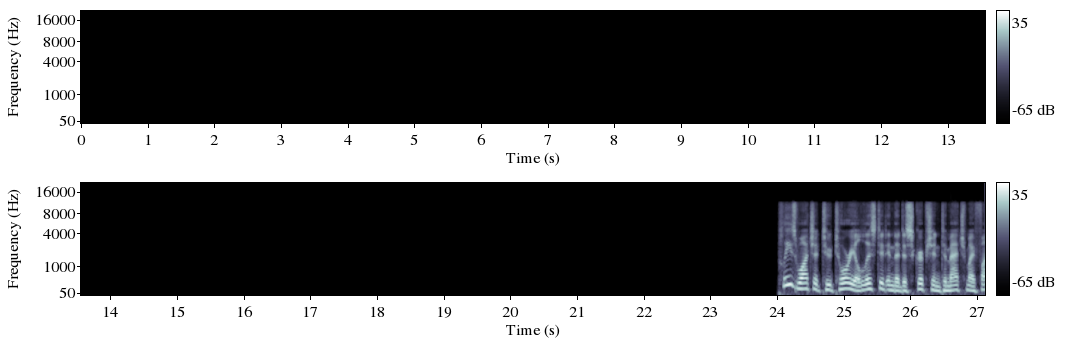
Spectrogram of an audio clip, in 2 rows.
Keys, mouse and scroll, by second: 0.2 middle click, 3.1 click, 3.5 b, 4.5 KP_1, 4.9 KP_7, 5.9 shift+d, 8.4 g, 10.8 middle click, 11.0 middle click, 11.3 middle click, 11.8 middle click, 12.6 middle click, 12.7 middle click, 14.9 shift+middle click, 15.4 middle click, 15.5 middle click, 16.8-19.4 shift+middle click, 17.4 middle click, 17.8 middle click, 18.6 middle click, 18.9 middle click, 19.7 ctrl+alt+KP_0, 20.5 shift+`, 24.2 click, 25.5 click, 26.3 click.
